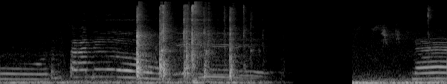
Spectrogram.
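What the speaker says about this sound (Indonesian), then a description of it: "Tepuk tangan dulu." Schoolchildren in a third grade classroom clap their hands together, a rhythmic patter of small hands under a teacher's and children's chatter, cutting to silence briefly before voices resume.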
